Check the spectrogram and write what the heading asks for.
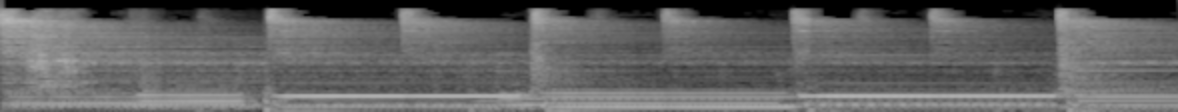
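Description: Jazz trio playing: a Rhodes electric piano holding chords that change about once a second, with upright bass underneath and cymbal strokes on the drum kit.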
